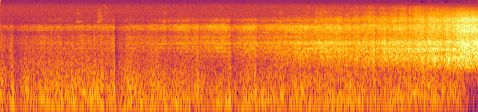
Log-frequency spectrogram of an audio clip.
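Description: A locomotive-hauled express train approaching at speed on the main line, its noise building over the last couple of seconds as the locomotive rushes past close by. Wind rumbles on the camcorder microphone throughout.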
